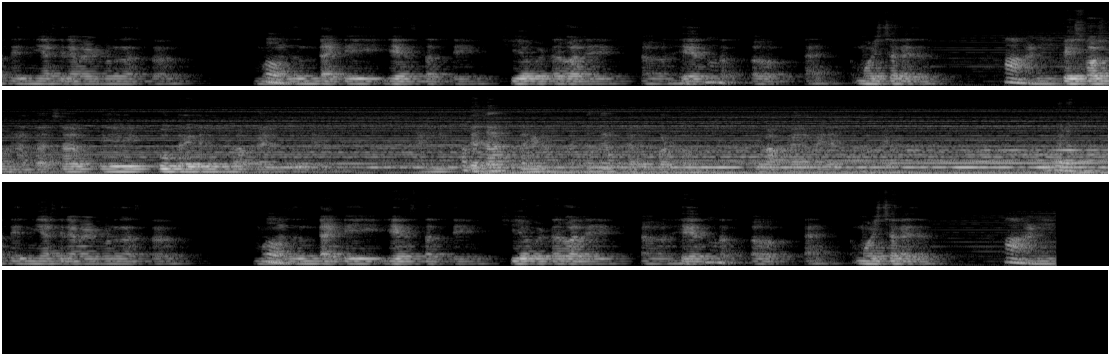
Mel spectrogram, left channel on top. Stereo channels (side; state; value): right; drops out; at 10.6 s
